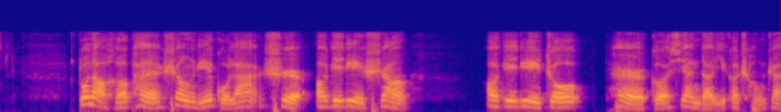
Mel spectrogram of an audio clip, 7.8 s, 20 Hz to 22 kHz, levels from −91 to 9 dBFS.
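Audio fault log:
No faults are present in this speech clip. The sound reaches no higher than about 7.7 kHz, with the light coding hiss expected of G.722 wideband telephone coding, which fits the 48 kbit/s mode.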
